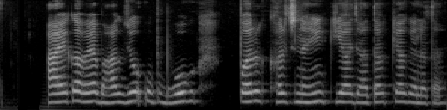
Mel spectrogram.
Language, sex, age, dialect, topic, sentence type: Hindi, male, 18-24, Kanauji Braj Bhasha, banking, question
